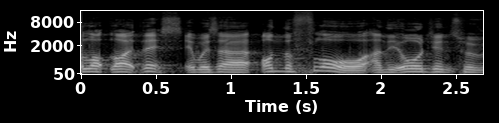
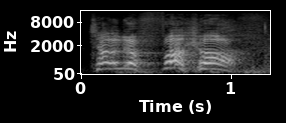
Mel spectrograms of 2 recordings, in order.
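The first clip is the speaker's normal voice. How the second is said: higher, louder angry yell; crowd shout; 5 dB louder than usual. Retold or imitated. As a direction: shout it at the stage. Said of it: "really loud".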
